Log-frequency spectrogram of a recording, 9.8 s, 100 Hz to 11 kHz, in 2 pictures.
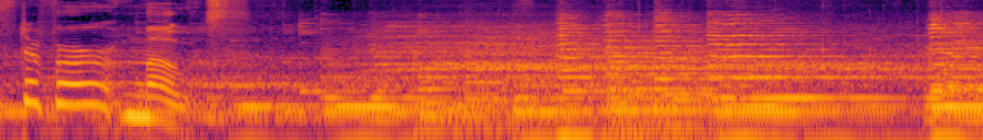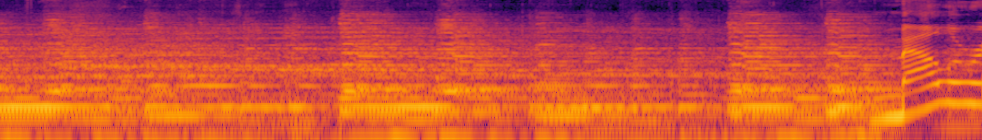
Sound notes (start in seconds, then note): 1.7 audience cheering; 8.0 lively uplifting music continues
